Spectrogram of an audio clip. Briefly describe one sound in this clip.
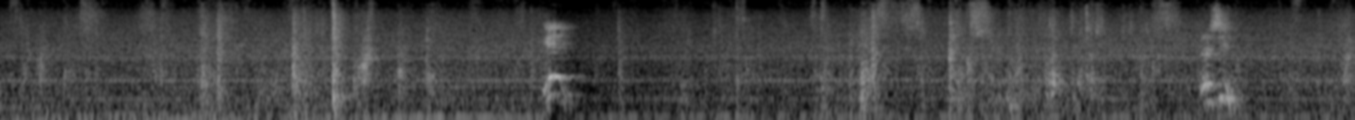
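Bodies thud and clothing snaps as two men spar.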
